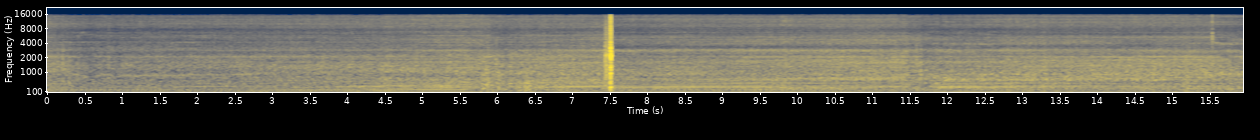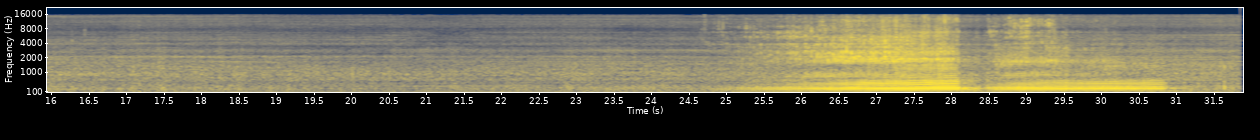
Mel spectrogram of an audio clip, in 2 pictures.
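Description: BMW R1200RT's boxer-twin engine running as the bike rides along, its pitch rising slowly as it picks up speed, with a sharp click about seven and a half seconds in. Near the end the engine is opened up hard, growing loud with its pitch climbing, dipping briefly at a gear change, then pulling high again.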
